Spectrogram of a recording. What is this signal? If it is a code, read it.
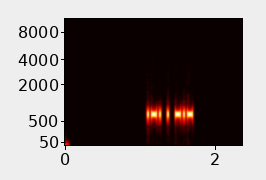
Morse code, heard as a keyed tone, about 46 wpm, 700 Hz. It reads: REK
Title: USA Call Sign Postfixes - 3 Letters 45wpm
